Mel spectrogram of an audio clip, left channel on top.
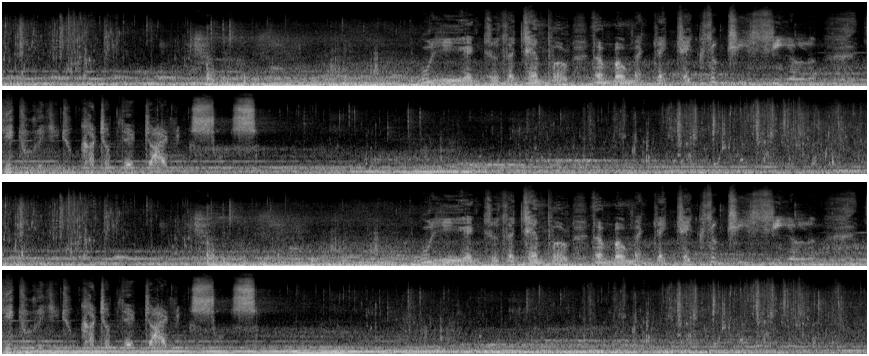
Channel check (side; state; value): both; normal; correlation 0.66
